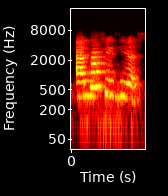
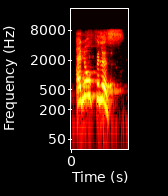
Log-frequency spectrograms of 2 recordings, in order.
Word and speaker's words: Anopheles: एनोफिलियस mosquito. Sorry मेरे साथ बोलो. एनोफिलस. एनोफिलस. एनोफिलस. एनोफिलस. Very good.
